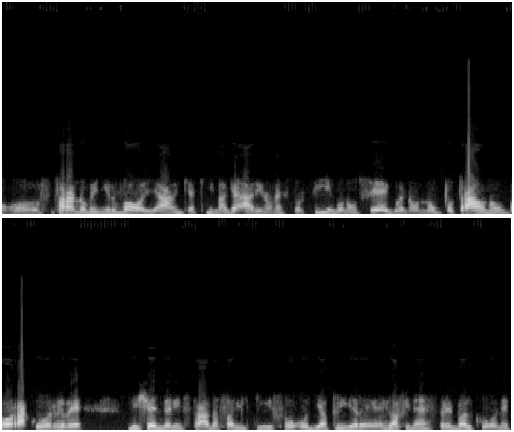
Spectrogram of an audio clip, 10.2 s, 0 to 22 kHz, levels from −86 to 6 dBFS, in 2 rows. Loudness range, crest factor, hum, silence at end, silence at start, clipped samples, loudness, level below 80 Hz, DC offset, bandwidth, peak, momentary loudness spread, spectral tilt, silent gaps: 5 LU; 20 dB; none; 0 s; 0 s; under 0.1%; -20 LUFS; -74 dBFS; under 0.1%; 8.4 kHz; 0 dBFS; 15 LU; -6 dB/octave; none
